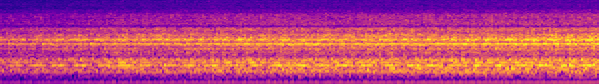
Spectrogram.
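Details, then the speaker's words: Milling machine spindle after replacing taper roller bearings and setting preload and end float, run at high speeds: steady even hum with no rumble, growl or ticking; previous noise gone, normal spindle running. "and yeah i'm pretty happy there's no noises there so i'm just gonna have to see how that gets on over the next few weeks and hope that noise doesn't come back"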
